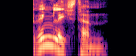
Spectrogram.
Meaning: strong dative masculine/neuter singular superlative degree of dringlich
- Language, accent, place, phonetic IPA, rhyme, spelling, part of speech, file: German, Germany, Berlin, [ˈdʁɪŋlɪçstəm], -ɪŋlɪçstəm, dringlichstem, adjective, De-dringlichstem.ogg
